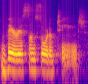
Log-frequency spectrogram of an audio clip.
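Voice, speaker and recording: A woman's voice: on the low side, little pitch movement, a little slow, lo-fi sound. A woman in her late twenties from the Bronx with a New York accent, chatting as an interview guest and filling her talk with "like" and "you know". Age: late 20s. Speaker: guest, fashion influencer. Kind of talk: casual interview conversation.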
